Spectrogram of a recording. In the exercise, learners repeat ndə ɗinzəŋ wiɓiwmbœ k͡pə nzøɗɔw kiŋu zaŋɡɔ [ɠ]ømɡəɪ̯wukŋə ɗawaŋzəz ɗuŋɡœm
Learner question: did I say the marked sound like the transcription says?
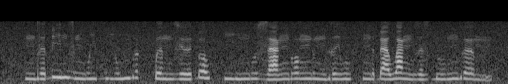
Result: no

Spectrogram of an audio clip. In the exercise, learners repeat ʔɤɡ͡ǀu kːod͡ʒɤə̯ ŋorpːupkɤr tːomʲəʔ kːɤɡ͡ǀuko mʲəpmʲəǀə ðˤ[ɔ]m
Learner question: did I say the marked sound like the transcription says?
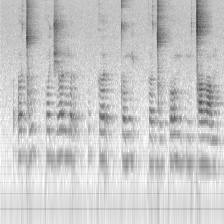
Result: no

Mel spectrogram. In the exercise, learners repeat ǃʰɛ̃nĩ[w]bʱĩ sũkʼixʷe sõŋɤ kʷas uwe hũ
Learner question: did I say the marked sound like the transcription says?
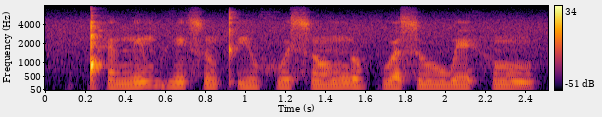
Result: no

